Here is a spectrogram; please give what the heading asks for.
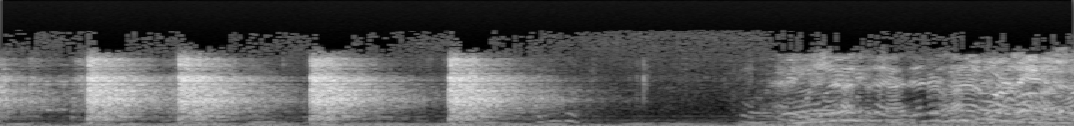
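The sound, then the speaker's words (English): Four sharp gunshots crack out in a saloon as two men shoot each other across the bar. The blasts come at uneven intervals, each loud and decaying quickly. A man's voice follows after a short pause. “Boys, French Pete and Kaneka Joe just shot each other to death over the bar.”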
